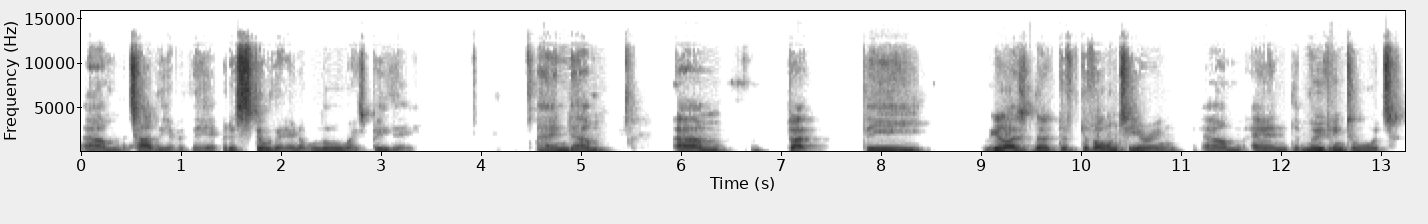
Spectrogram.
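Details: Adult man who has stuttered since about age eight, covert for decades, now hardly noticeable after years of volunteering to speak and public speaking practice; stuttering.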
